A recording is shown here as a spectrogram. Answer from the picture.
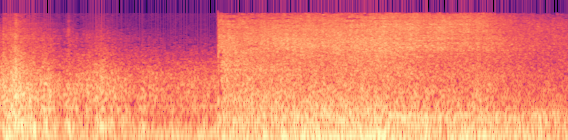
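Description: Cartoon explosion sound effect: a sudden blast at the start, then a long low rumble that a loud hiss joins about a second and a half in, easing off near the end.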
